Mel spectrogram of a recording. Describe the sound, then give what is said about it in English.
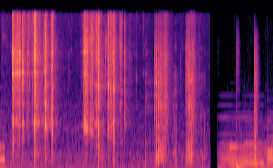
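Loud crunchy munching, like someone biting into fries, comes in several irregular bursts over about four seconds before a short pause and a tonal musical passage. “You might find yourself talking about living a healthy lifestyle with your foodie BFF while munching on french fries.”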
